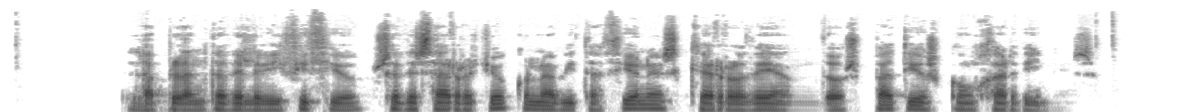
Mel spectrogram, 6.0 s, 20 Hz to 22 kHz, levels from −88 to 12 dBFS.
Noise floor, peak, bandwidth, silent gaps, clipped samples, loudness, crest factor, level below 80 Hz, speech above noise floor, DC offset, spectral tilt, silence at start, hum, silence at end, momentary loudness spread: -79 dBFS; -2 dBFS; 15.5 kHz; none; under 0.1%; -19 LUFS; 18 dB; -44 dBFS; 60 dB; under 0.1%; -4 dB/octave; 0.65 s; none; 0.5 s; 10 LU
